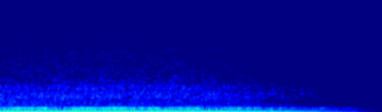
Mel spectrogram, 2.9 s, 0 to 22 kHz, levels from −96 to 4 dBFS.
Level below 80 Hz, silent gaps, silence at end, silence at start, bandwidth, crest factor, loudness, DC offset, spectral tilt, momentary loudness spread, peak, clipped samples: -72 dBFS; none; 0 s; 0 s; 15 kHz; 12 dB; -65 LUFS; 0.2%; -6 dB/octave; 4 LU; -46 dBFS; under 0.1%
